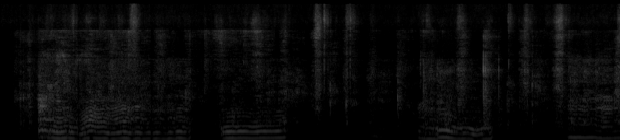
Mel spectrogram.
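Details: A Samoyed and a white Husky playing tug with a toy indoors. Long, rumbling, harmonic growls run about two seconds each in four bouts separated by short pauses, with scuffling and clicking noises between them.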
